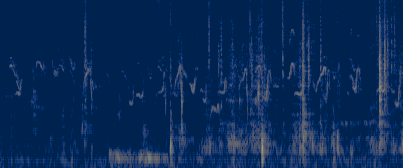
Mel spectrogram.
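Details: Feeding grey francolin chicks at the nest call with dense, overlapping high peeps, some slurred up or down, almost continuous, with clicking taps and a brief low rumble.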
